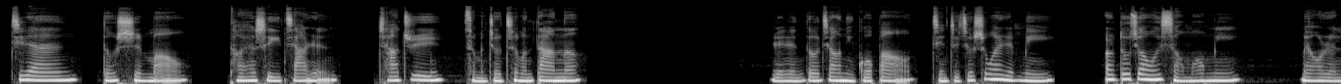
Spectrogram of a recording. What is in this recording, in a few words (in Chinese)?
女; 模仿林志玲; 加密猫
